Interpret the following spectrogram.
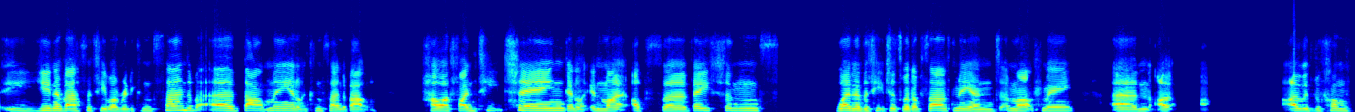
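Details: Adult woman who stammers, speaking spontaneously in a real podcast interview; stuttering.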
